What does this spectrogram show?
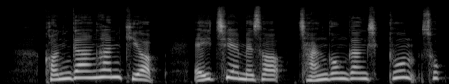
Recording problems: none

